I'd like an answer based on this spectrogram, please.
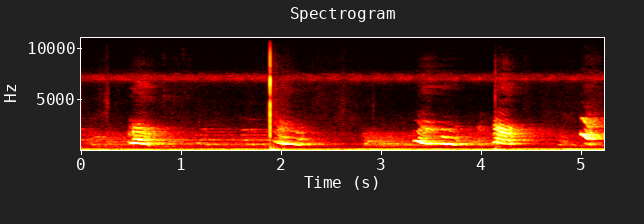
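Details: Plott Tan puppies, offspring of a Plott hound and a black and tan coonhound, eight weeks to five months old at TTG Kennels, yelp in short downward-sliding cries about every one and a half seconds, with sharp clicks and low hum.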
